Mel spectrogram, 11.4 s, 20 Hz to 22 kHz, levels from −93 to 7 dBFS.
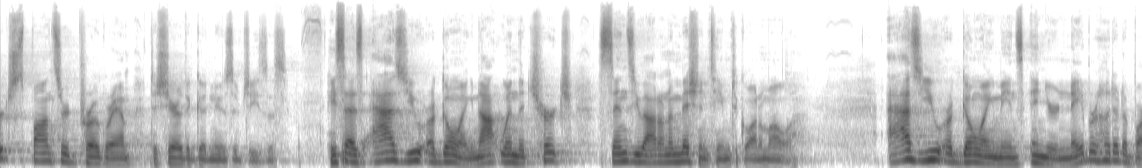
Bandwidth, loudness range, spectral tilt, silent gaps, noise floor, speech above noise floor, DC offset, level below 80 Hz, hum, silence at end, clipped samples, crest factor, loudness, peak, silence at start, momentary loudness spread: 20 kHz; 4 LU; -5.5 dB/octave; none; -61 dBFS; 31 dB; under 0.1%; -72 dBFS; none; 0 s; under 0.1%; 22 dB; -30 LUFS; -8 dBFS; 0 s; 12 LU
